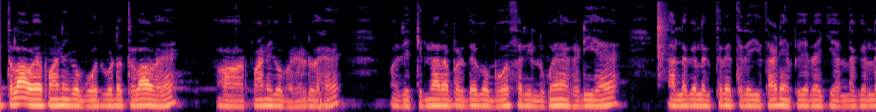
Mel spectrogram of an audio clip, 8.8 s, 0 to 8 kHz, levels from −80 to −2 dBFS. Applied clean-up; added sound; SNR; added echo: none; none; none; none.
